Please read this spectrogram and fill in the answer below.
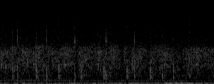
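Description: Applause: many people clapping in a steady run of hand claps.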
